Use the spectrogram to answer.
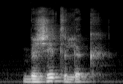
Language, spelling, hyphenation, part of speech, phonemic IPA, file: Dutch, bezittelijk, be‧zit‧te‧lijk, adjective, /bəˈzɪ.tə.lək/, Nl-bezittelijk.ogg
- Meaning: possessive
